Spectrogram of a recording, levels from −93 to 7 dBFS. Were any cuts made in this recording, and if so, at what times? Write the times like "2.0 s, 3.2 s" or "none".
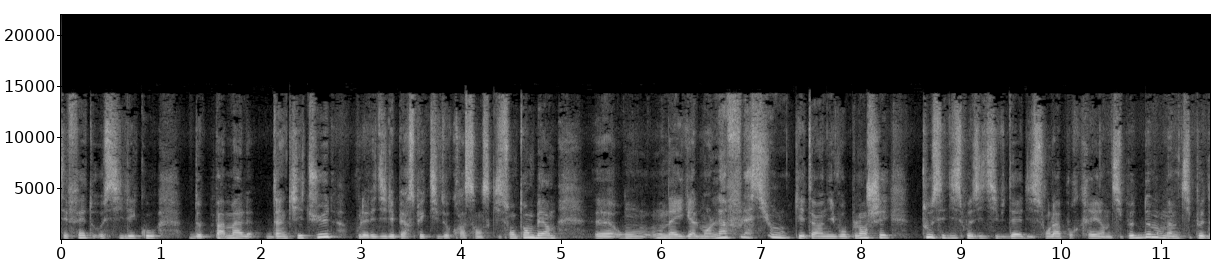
none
